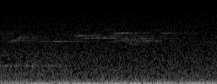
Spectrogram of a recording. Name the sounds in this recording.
Red-eyed Vireo, Hermit Thrush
